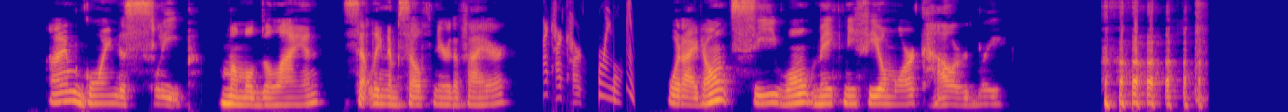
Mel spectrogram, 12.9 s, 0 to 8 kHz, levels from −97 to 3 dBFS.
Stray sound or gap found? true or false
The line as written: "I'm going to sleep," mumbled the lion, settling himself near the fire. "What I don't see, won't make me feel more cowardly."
true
